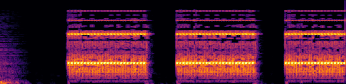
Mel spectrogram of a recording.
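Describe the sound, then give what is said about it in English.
A telephone rings in three steady bursts of about a second each, separated by short pauses, with a bright, buzzing electronic tone and no voices. “Afraid to answer it?”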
